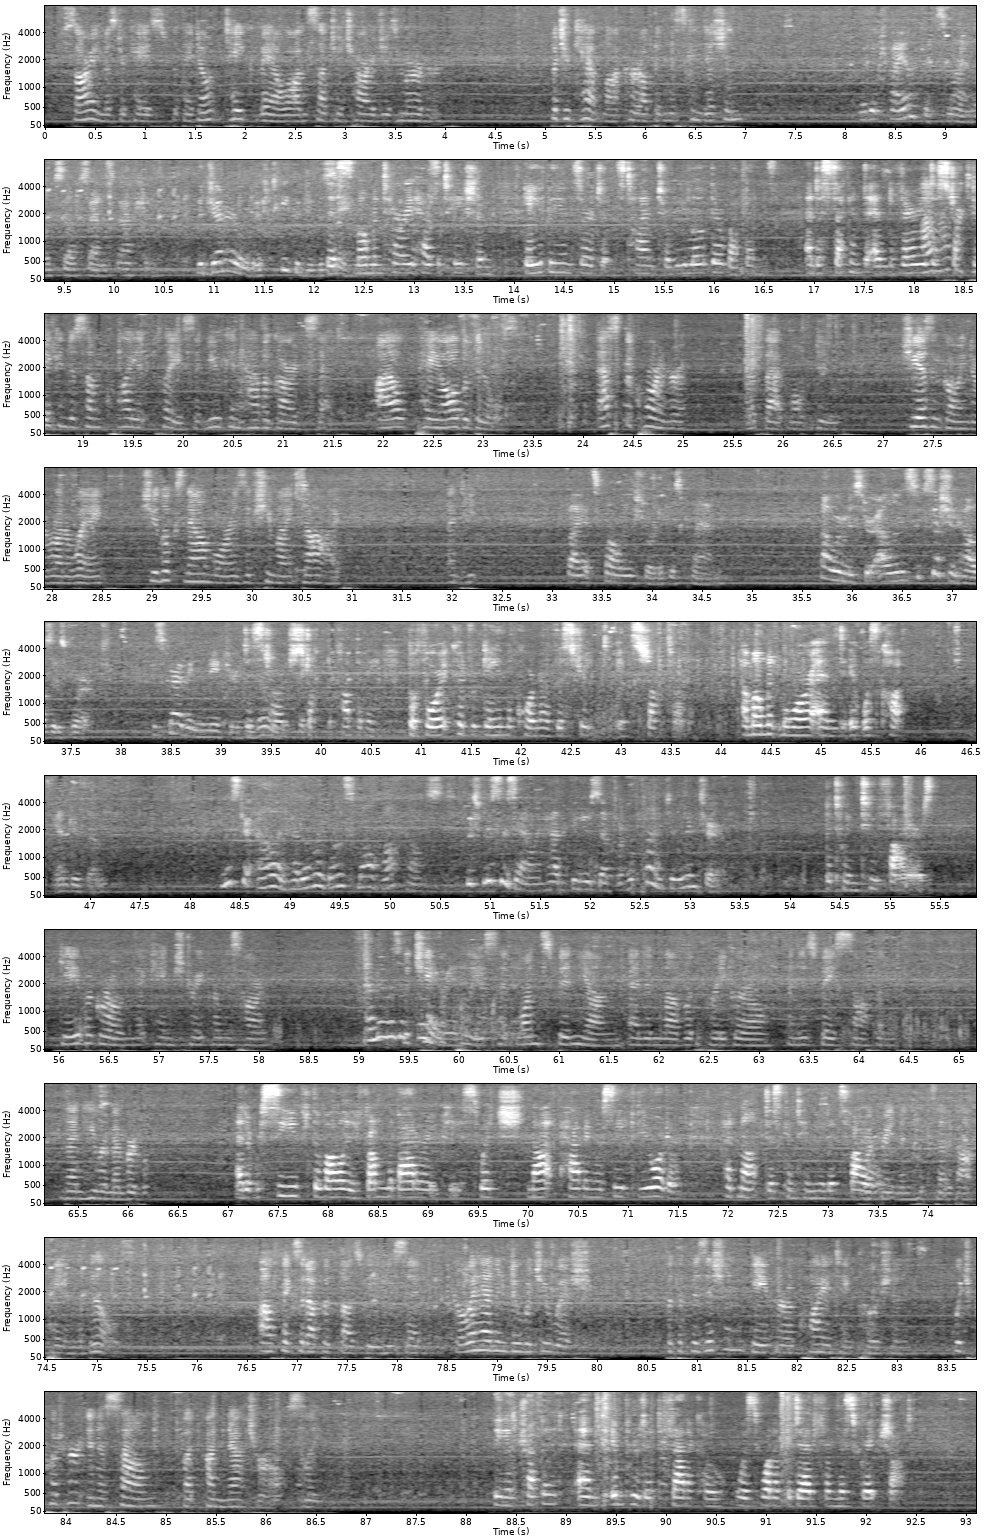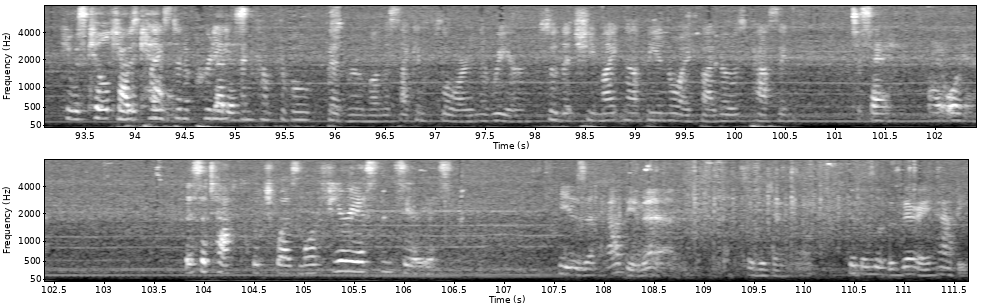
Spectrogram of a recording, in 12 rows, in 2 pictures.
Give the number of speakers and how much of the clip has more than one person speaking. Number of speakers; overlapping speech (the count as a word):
three, about 5%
